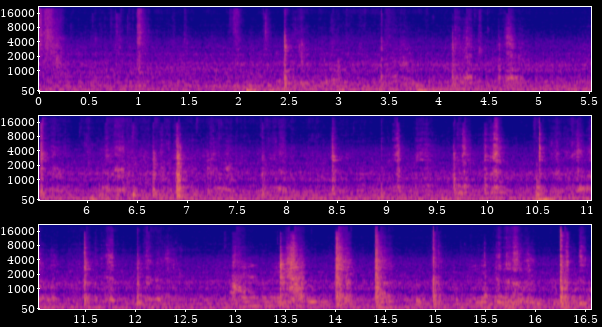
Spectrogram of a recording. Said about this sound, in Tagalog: lalagyan natin ng sabaw na mainit para pakuluan pa natin ito guys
